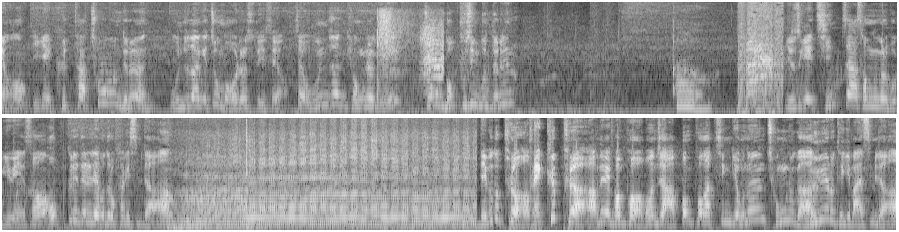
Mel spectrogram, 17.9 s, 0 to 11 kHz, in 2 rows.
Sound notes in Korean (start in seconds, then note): 10.6 잠깐 배기음 감상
